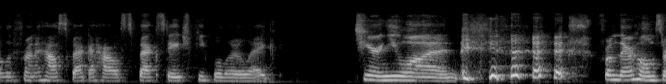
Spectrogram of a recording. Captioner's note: laughs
